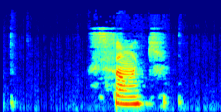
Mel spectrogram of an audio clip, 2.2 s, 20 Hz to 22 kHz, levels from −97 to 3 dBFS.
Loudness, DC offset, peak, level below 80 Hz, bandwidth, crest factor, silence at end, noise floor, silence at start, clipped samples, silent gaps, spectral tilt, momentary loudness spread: -17 LUFS; under 0.1%; -2 dBFS; -68 dBFS; 9.4 kHz; 20 dB; 0.4 s; -69 dBFS; 0.9 s; under 0.1%; none; -2.5 dB/octave; 19 LU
